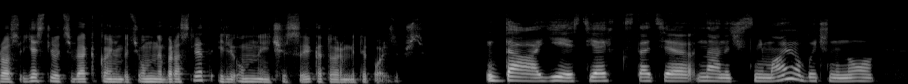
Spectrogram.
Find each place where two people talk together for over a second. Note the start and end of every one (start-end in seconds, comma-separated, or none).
none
